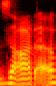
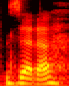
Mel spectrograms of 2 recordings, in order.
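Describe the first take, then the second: First: It is pronounced Zada. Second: It is pronounced Zeta. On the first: The speaker calls it wrong. "not Zada" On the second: The speaker calls it right. "Zeta, not Zada"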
